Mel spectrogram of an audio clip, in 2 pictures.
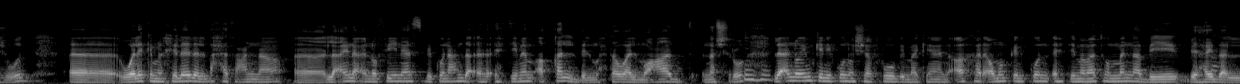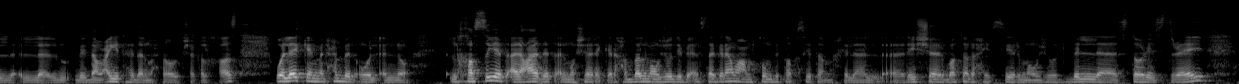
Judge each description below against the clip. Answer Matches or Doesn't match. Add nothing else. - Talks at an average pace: Doesn't match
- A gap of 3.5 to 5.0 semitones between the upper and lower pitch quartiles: Matches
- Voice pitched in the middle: Doesn't match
